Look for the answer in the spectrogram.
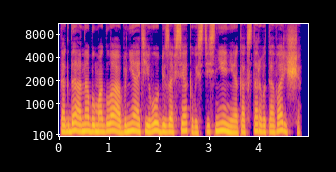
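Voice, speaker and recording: A woman narrating an audiobook in a measured storytelling manner. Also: medium pitch, fairly even intonation, mellow, no echo, clean studio sound. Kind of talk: scripted narration.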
